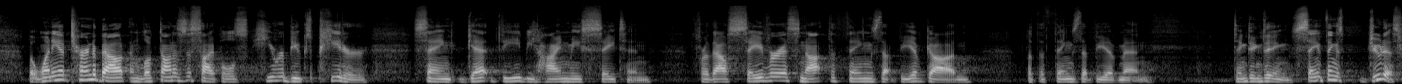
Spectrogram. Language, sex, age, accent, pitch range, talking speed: English, male, 30-49, American, 135-175 Hz, 190 wpm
